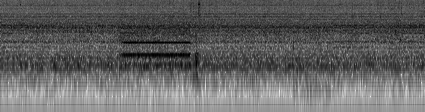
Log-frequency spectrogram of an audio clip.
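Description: Steady background hiss with one short electronic beep about a second in, a steady tone lasting under a second.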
